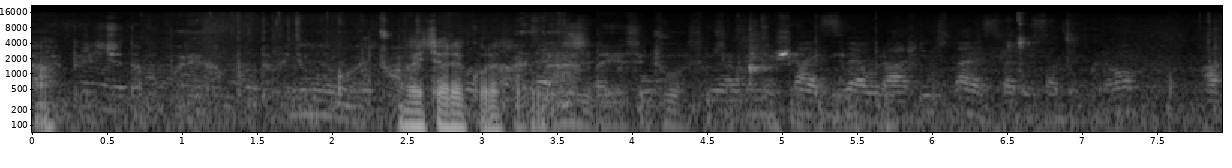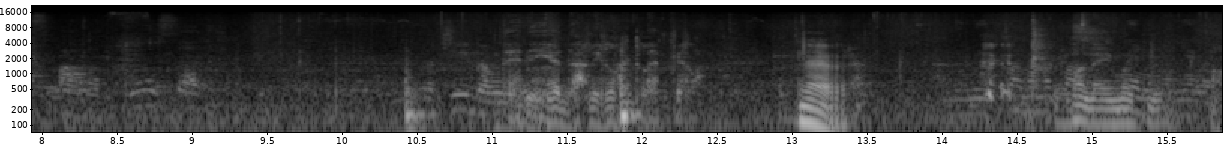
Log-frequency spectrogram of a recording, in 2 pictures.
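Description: Young men talk with each other nearby.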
